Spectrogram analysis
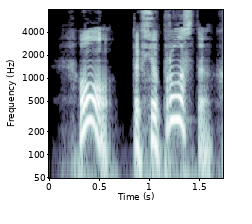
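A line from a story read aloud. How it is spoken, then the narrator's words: Smirking snort. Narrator (Russian): хмыкнул я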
